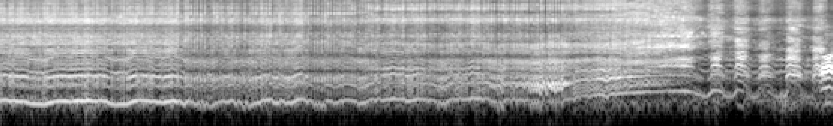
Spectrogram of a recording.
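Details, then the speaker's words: Losi LST XXL nitro truck being tuned, set very rich and recorded while driving; high buzzing engine surges and wavers with throttle, soft and blubbery, a little sloppy off the line but still performing well; rich-running nitro engine. "now my truck is heavy on the rich side and I'm trying to do this Walla record while driving which is making a little harder but you can see that even though I'm running very high on the rich side I still have great performance it's a little sloppy out of the hole"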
